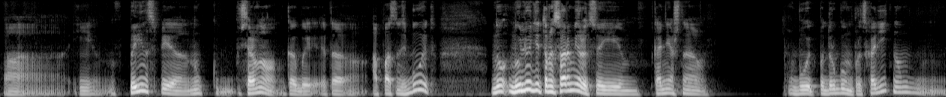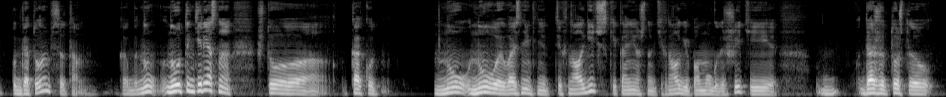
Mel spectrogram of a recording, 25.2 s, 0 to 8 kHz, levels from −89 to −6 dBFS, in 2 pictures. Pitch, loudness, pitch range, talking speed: 115 Hz, -25 LUFS, 100-140 Hz, 100 wpm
